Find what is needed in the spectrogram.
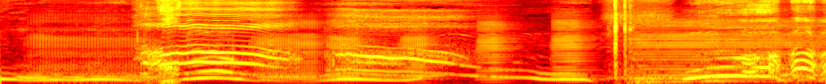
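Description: A voice making a drawn-out wordless moan whose pitch wavers up and down. About three seconds in, it gives way to shorter vocal sounds that rise and fall quickly.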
